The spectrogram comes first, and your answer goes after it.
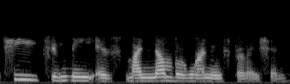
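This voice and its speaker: A woman's voice: deep voice, moderate pace, gravelly, no echo. A woman in her thirties from the Caribbean whose first language is Papiamento, telling stories animatedly with many restarts, heard over a phone line. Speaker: singer, interview guest. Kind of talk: casual interview chat.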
